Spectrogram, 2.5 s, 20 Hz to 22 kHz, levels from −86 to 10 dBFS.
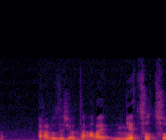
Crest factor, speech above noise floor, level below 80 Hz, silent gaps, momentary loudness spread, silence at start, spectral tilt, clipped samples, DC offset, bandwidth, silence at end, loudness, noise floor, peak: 20 dB; 21 dB; -54 dBFS; none; 6 LU; 0 s; -6.5 dB/octave; under 0.1%; under 0.1%; 13 kHz; 0 s; -29 LUFS; -49 dBFS; -8 dBFS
